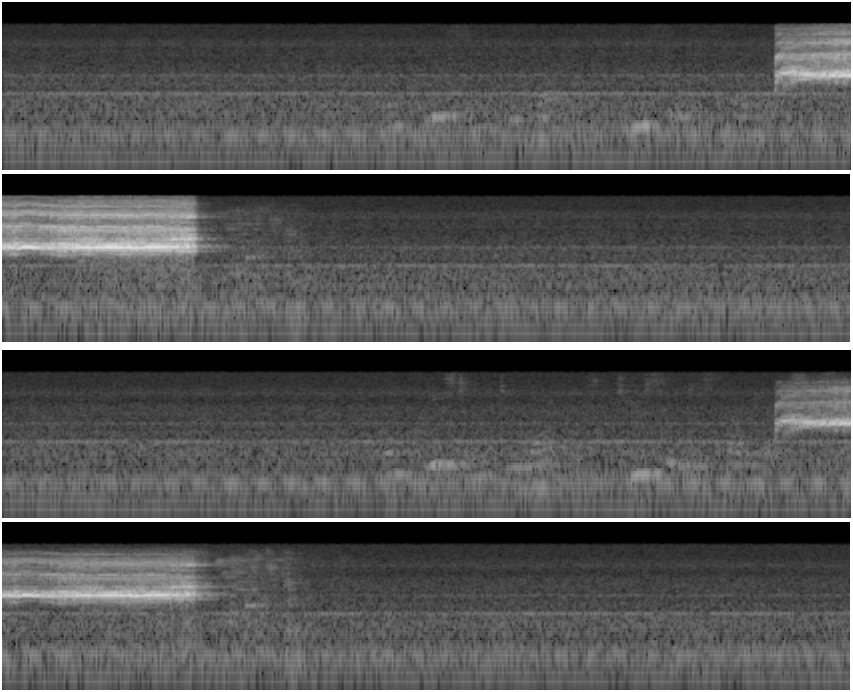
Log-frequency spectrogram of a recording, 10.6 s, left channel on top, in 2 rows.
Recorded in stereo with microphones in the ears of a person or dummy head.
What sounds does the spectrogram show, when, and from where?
2.4 s a woman speaking: 65° right (ahead or behind), 5.5 m; by 5.5 s 70° right (ahead or behind), 7 m
4.8 s a scream: 75° left (ahead or behind), 0.7 m
6.6 s a splash: 75° right (ahead or behind), 8 m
